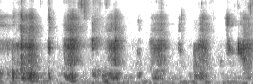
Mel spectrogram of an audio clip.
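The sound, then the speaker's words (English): Steady crunching of dry Fruit Loops breakfast cereal being chewed, with repeated crisp bursts roughly every half second and no talking. “Super crunchy, super sweet.”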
